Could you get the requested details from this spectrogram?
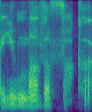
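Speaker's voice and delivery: imitated growled voice. Retelling a confrontation with the father: imitating a growl. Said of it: "And I start growling at him".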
